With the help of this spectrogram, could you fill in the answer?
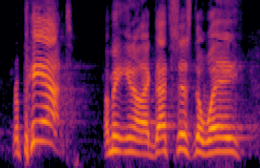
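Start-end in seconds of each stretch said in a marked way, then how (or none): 0.1-0.7 very high Southern American accent on repent. Showing how people mock Christians, mocking Southern accent on repent. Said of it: "you will use a southern accent and you will say the word repent".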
